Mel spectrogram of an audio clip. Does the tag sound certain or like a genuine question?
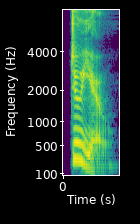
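certain. The tag sounds certain or even doubting. The asker already believes the answer or doubts the claim. "do you sounds as if I'm more certain or maybe even doubting"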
